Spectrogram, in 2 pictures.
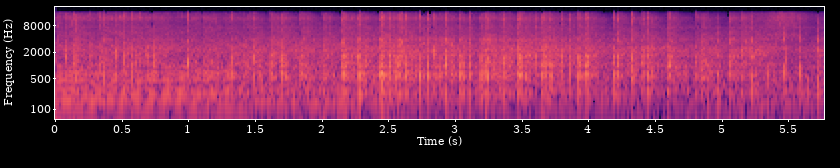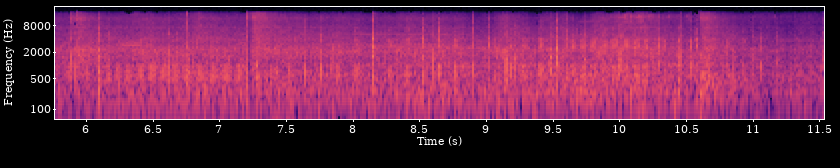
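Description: New Year fireworks and firecrackers going off in a dense, continuous stream of rapid cracks and pops.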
